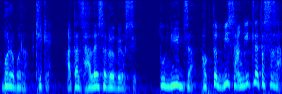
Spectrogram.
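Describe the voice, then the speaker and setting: An actor playing a quick-witted young man who stalls with fillers while covering for his friend, in a film comedy. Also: a little high, expressive, in a large hall, heavily acted. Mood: urgent. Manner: hesitant, stalling with fillers, then smooth-talking. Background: film score music.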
